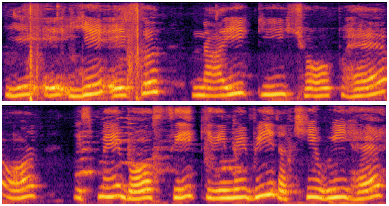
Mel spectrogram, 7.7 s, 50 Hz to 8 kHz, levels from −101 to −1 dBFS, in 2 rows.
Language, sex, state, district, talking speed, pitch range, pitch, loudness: Hindi, female, Madhya Pradesh, Dhar, 130 wpm, 220-265 Hz, 245 Hz, -16 LUFS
